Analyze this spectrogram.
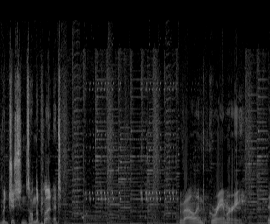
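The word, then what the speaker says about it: Gramarye: the true Miracle of troop gramier or sorry grammary wanted my own pronunciation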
